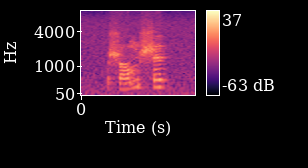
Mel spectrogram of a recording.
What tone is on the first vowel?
rising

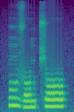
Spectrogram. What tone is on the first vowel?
high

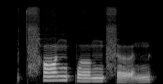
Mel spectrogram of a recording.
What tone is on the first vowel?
high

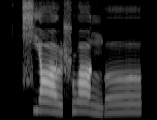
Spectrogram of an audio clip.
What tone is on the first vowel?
falling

